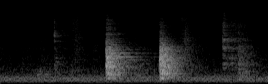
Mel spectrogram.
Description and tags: FX - golpe metalico
beat, metal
